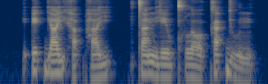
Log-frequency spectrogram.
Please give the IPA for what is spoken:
ʔ e˥˩ k̚ j a˥˩ j h a˨˩ p̚ h a˦˥ j | t a˥˩ n j eː˧ w kʰ l ɔː˨˩ k a˦˥ k̚ j u˨˩ n

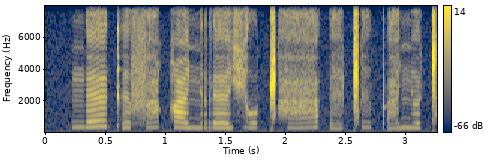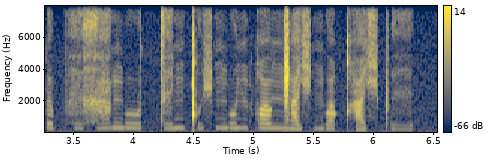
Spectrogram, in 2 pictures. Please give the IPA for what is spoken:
ŋ ɛː kʼ e f a̤ q ɛː ɲ r ɛː ç oː ǁʰ a̤ | ɛ̤ ǁ e̤ pʼ a̤ ɲ ø ǀ ø pʰ ɛ̤ x a̤ ŋ uː tː ɛ̤ ɲ ǃ ṳ ç ŋ uː ɲ q uː ŋ͡ǁ a ç ŋ oː qʰ a ç pʼ e̤

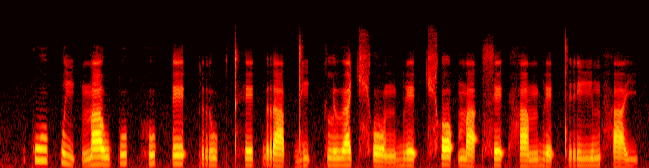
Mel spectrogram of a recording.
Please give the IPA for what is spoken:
k w u˥˩ k̚ w i˨˩ ʔ m a˧ w p u˦˥ k̚ h u˦˥ k̚ ʔ e˦˥ ʔ p r u˨˩ k̚ tʰ e˦˥ k̚ r a˨˩ p̚ d i˥˩ ʔ k l ɯ˦˥ a̯ t͡ɕʰ o˩˦ n b e˦˥ ʔ t͡ɕʰ ɔ˥˩ ʔ m a˨˩ ʔ s e˥˩ ʔ h a˦˥ m b e˨˩ ʔ t r iː˦˥ m h a˨˩ j

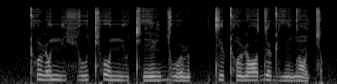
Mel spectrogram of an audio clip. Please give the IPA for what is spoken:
ʈʰ ũ ɳ o nʲ ʉ ç u cʰ o nʲ u cʰ ĩ ɳ ɟ u ɳ | tʲ u ʈʰ õ ɳ ɔ d ø ɖʱ ĩ d ɔ̃ c

